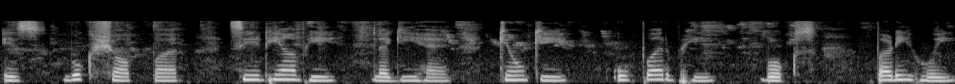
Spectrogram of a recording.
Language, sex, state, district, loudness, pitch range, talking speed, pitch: Hindi, female, Rajasthan, Bikaner, -17 LUFS, 175-215 Hz, 95 wpm, 185 Hz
